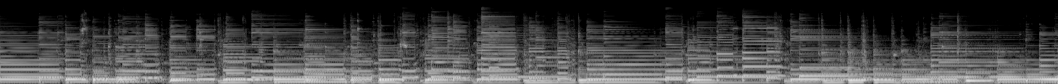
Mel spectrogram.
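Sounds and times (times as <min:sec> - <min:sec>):
lute galliard: 0:00.1 - 0:10.4.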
